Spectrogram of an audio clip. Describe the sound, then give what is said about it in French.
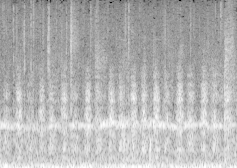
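Junon, a female dog, pants rapidly and steadily, quick rhythmic breaths repeating throughout with no voices present. “Viens là, Junon. C'est ça. Là. Tu me reconnais, hein ? La brave chienne.”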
